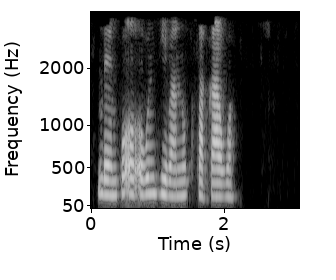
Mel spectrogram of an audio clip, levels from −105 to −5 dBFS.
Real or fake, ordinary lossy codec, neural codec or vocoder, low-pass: fake; MP3, 32 kbps; codec, 16 kHz, 4.8 kbps, FACodec; 3.6 kHz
